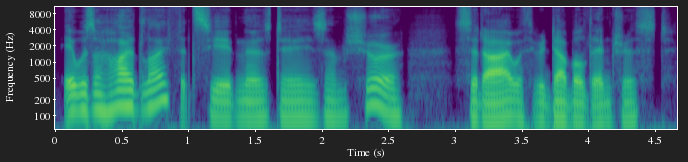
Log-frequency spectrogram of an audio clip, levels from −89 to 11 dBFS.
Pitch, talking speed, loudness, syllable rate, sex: 105 Hz, 230 wpm, -21 LUFS, 5.5 syllables/s, male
